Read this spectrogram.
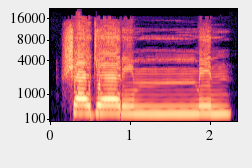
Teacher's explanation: ادغام کا معنی ہے حرف کو حرف میں داخل کرنا، تو ہم تنوین کو میم میں ملا کے غنہ اور تشدید کے ساتھ یہ حکم کو ادا کریں گے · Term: ادغام بغنہ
